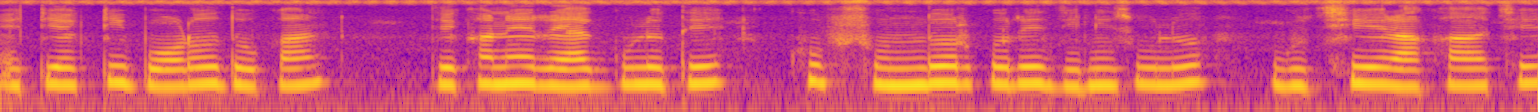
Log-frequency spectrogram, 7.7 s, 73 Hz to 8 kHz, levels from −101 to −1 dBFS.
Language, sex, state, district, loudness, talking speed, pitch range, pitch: Bengali, female, West Bengal, Paschim Medinipur, -15 LUFS, 115 wpm, 225-245 Hz, 240 Hz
